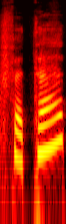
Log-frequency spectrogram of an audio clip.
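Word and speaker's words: فتاة: Mais dans le mot fatat, je prononce la t. Je la prononce parce qu'elle est précédée d'une alif.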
